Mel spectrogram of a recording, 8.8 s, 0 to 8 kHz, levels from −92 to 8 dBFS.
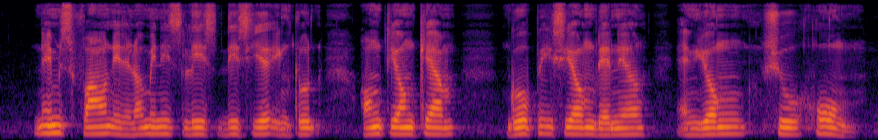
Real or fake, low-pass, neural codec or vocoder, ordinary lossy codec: real; 7.2 kHz; none; none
